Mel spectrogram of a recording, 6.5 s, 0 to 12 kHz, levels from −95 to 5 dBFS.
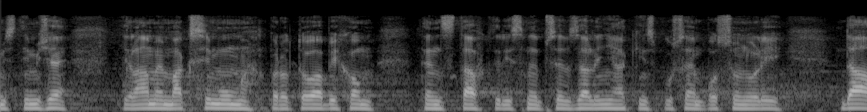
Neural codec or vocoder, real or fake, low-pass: none; real; 7.2 kHz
